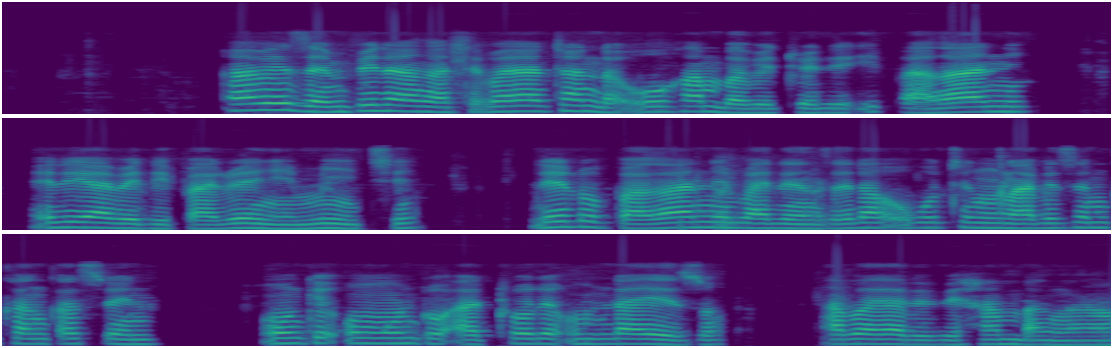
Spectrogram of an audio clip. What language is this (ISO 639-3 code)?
nde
